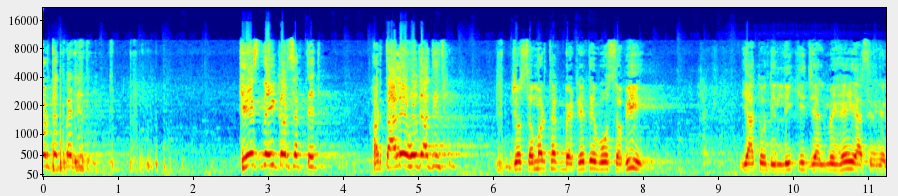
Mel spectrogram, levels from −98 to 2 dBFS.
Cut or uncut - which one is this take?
uncut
